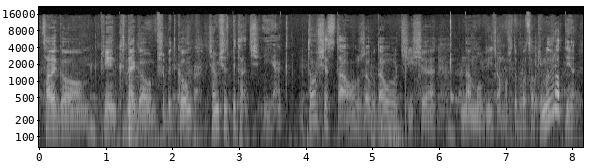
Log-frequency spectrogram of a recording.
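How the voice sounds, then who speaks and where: A man's voice: mid-range voice, animated, moderate pace. Chatty male interviewer amid crowd chatter. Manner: chatty, informal, circling around questions. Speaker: podcast host interviewing guests at an event. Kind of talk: casual live interview. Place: bright cellar event space. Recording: clear crowd chatter behind.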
